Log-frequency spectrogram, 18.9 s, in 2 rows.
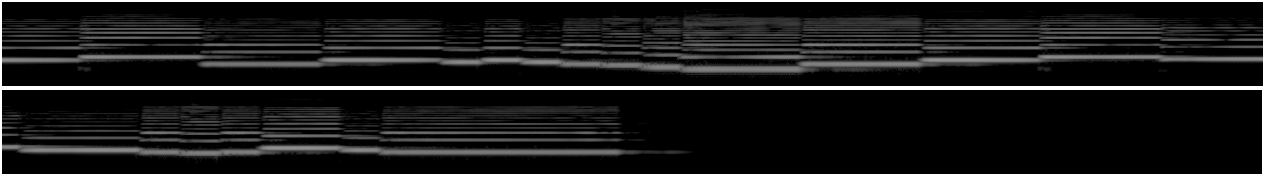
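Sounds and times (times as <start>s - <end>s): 
alto saxophone duet: 0.0s - 14.4s.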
